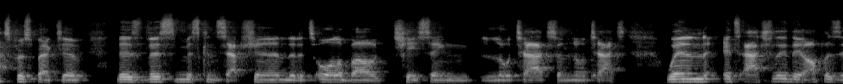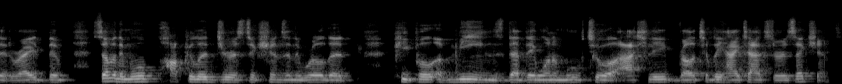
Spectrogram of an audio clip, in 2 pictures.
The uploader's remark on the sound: Zoom links will be provided 24 hours in advance via an Eventbrite message. For those joining us on Zoom.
